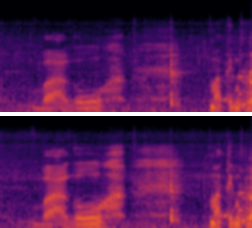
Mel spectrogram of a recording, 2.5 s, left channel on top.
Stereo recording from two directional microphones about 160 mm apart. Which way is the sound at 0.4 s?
10° left (ahead or behind).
